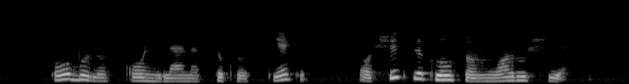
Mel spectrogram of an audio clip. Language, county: Lithuanian, Utena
